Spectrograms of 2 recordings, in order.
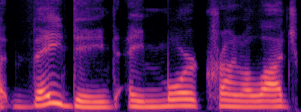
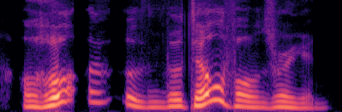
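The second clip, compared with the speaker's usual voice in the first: swooping, silly cartoon voice; 4 dB louder than usual. Describing what a toy says when the house phone rings, in Goofy voice. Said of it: "my kids like my goofy voice".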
